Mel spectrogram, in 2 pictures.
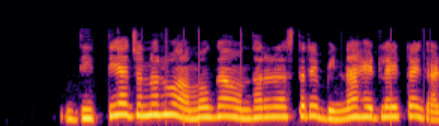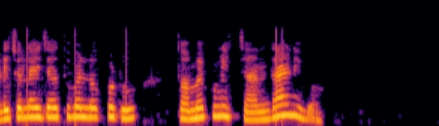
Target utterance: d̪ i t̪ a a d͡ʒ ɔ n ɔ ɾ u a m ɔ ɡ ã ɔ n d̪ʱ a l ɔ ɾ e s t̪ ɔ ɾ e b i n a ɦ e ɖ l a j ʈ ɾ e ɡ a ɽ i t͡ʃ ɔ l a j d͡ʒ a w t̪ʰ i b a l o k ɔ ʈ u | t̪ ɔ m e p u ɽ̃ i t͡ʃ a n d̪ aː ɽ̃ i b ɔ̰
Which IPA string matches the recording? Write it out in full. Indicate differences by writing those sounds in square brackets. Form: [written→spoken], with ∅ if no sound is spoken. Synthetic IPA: d̪ i t̪ [a→i] a d͡ʒ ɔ n ɔ ɾ u a m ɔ ɡ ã ɔ n d̪ʱ a [l→ɾ] ɔ ɾ [e→a] s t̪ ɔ ɾ e b i n a ɦ e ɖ l a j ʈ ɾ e ɡ a ɽ i t͡ʃ ɔ l a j d͡ʒ a w t̪ʰ i b a l o k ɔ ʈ u | t̪ ɔ m e p u ɽ̃ i t͡ʃ a n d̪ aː ɽ̃ i b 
